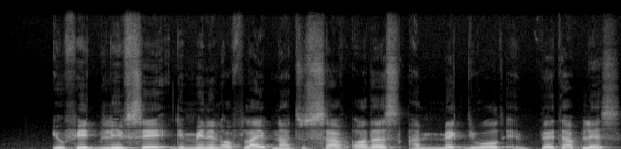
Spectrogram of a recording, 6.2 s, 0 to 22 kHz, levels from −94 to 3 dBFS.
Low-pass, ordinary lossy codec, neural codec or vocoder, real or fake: 19.8 kHz; none; none; real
